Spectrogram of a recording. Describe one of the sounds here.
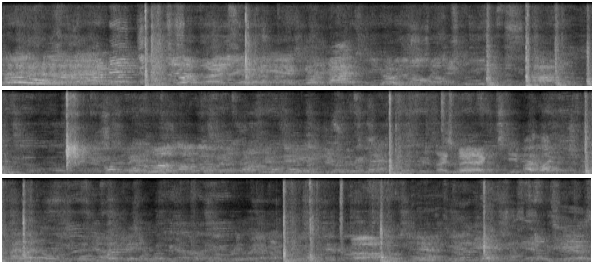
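Beanbags land with dull thuds on a wooden board close by.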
